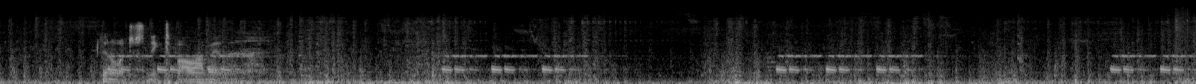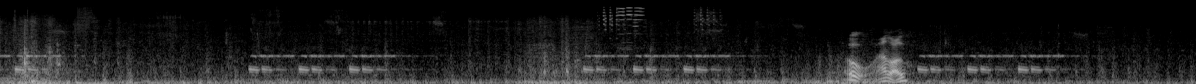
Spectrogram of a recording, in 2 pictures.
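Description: An electronic alarm beeps in a repeating pattern.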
